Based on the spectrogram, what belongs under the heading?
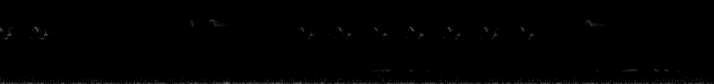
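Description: Songbird calling: a quick high note repeated about three times a second, in a short run at the start and a longer run from about three seconds in, with a couple of short down-slurred calls between, over faint open-air background.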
